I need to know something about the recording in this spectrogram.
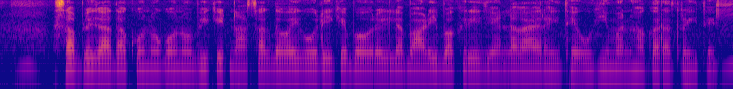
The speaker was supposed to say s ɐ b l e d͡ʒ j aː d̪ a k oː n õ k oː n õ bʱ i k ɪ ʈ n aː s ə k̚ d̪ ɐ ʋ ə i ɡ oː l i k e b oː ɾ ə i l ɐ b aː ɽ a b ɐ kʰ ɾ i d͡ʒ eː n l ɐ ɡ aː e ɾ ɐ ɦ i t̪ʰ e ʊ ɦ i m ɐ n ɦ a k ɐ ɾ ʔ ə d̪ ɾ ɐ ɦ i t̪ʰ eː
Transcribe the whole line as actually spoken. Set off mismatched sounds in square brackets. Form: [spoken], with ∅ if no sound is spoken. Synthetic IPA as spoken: s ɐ b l e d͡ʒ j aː d̪ a k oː n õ k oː n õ bʱ i k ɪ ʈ n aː s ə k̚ d̪ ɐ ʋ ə i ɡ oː l i k e b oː ɾ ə i l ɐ b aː ɽ [i] b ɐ kʰ ɾ i d͡ʒ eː n l ɐ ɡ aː e ɾ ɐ ɦ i t̪ʰ e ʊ ɦ i m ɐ n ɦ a k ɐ ɾ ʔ ə [t̪] ɾ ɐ ɦ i t̪ʰ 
